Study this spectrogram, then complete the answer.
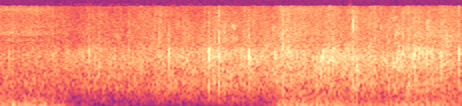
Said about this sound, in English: Einen herzlichen Applaus, bitte. Let's have a very warm round of applause for them.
